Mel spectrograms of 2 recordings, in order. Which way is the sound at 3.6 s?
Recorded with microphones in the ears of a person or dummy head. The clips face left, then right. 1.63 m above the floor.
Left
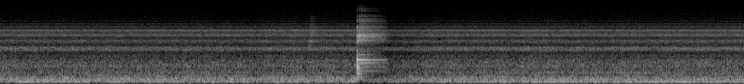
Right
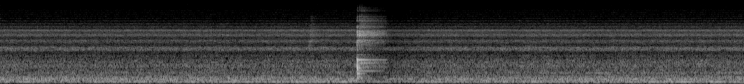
5° right (ahead or behind).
